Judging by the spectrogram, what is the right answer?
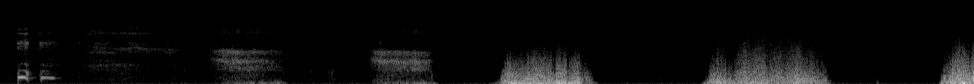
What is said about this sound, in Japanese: はあ、ちょっとだけ拭くよ。よいしょ。ミニティッシュだからガサガサ音がすごいね。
